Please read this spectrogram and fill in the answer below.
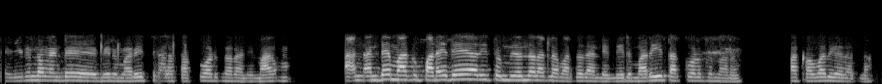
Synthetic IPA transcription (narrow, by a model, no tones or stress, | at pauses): iɾund̪aːlɐɳʈe̞ːmiːɾumɐɾiːt͡ʃaːlaːt̪ɐkːuʋɐɽut̪unːaːɾɐɳɖimaːk | ɐɐɳʈ̬e̞ːmaːk̬upɐɽɐjɐd̪e̞ːɐd̪it̪o̞mːid̪ʋɐnd̪ɐlɐʈ̬laːpɐɾt̪̬aːd̪iɐɳɖimiːɾumɐɾiːt̪ɐkːuʋɐɽut̪̬unːaːɾu | maːkɐʋːɐd̪ikɐd̪aːʈlaː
